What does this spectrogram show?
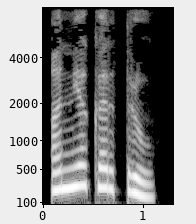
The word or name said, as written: ಅನ್ಯಕರ್ತೃ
